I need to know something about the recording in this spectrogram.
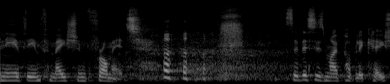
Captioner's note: laughter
